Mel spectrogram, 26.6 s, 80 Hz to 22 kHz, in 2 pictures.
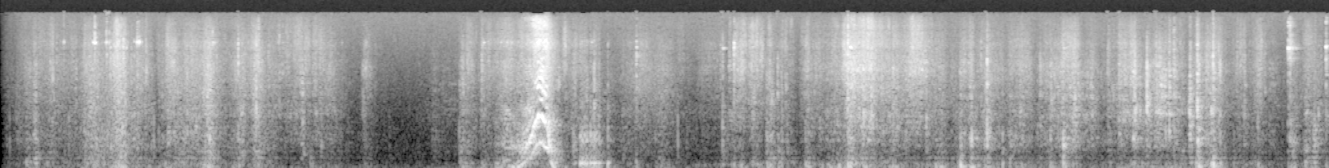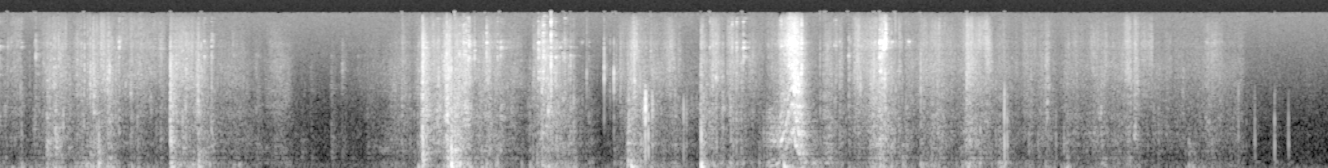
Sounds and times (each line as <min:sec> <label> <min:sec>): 0:00.2 clothes removed or put in 0:03.8
0:04.6 clothes removed or put in 0:16.0
0:04.9 zipper opened 0:06.2
0:17.1 clothes removed or put in 0:25.9
0:17.3 gym-duffle bag open and close 0:24.7
0:20.8 zipper opened 0:22.4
